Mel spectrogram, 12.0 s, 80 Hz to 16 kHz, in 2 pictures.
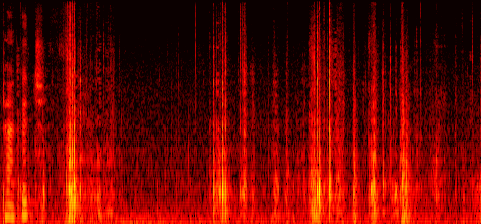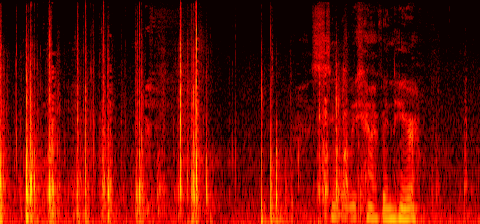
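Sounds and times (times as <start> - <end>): packaging tearing and crackling: 0.7 - 9.0.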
